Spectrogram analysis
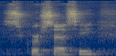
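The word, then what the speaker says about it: Scorsese: twice um did you see uh what Martin soresi has said this past week did I pronounce that right soresi soressi soressi yeah uh he said Adam Driver is the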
